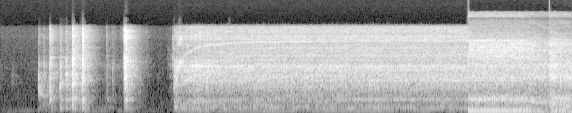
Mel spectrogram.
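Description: Food processor chopping tomatoes, a few short pulsed bursts, then a steady loud whirring motor run that grows slightly louder and heavier near the end.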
